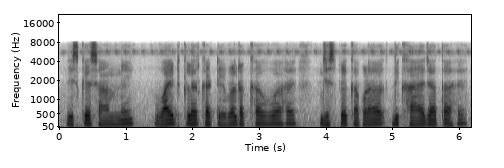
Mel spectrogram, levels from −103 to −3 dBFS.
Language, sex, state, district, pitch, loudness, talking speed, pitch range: Hindi, male, Uttar Pradesh, Lucknow, 140 Hz, -17 LUFS, 135 wpm, 130-145 Hz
